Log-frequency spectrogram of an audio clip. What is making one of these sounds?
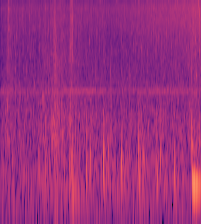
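Footsteps thud steadily on hard floor and stairs.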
